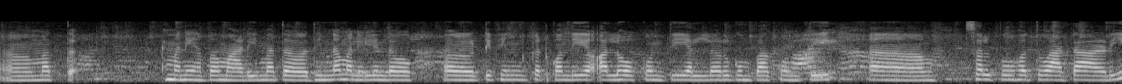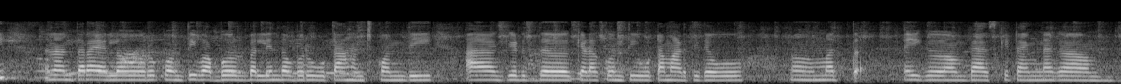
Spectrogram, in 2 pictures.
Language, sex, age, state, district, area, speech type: Kannada, female, 30-45, Karnataka, Bidar, urban, spontaneous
